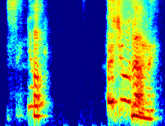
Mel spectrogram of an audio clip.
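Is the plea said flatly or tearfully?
tearfully. It is said tearfully, as a desperate plea.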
